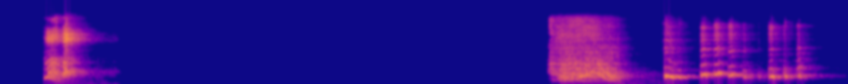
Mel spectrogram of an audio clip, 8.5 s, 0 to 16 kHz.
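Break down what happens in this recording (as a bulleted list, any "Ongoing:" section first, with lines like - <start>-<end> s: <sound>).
- 0.4-0.7 s: laughter is heard
- 5.5-6.2 s: the sound of a zipper
- 6.6-8.0 s: there is laughter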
